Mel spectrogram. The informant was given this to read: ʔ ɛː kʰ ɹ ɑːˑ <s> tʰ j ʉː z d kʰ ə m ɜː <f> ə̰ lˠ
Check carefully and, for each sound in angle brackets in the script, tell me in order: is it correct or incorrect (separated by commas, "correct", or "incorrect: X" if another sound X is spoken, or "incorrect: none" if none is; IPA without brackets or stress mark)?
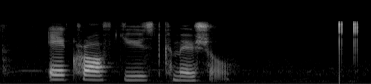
incorrect: f, incorrect: ʃ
